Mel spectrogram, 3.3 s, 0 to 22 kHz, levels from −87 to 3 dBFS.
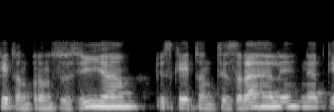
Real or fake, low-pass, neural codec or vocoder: fake; 5.4 kHz; vocoder, 22.05 kHz, 80 mel bands, Vocos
